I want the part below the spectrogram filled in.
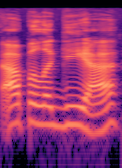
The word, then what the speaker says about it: apologia: And that word that Peter uses there for defense is the Greek word, and I'm going to butcher the pronunciation here, but it's apologia. And That's pretty good.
